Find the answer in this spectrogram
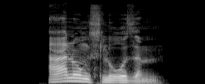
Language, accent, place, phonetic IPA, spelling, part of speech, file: German, Germany, Berlin, [ˈaːnʊŋsloːzm̩], ahnungslosem, adjective, De-ahnungslosem.ogg
- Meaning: strong dative masculine/neuter singular of ahnungslos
